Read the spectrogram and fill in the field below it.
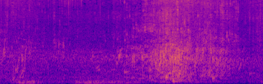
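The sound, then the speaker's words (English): A kayak paddle dips and pulls through the water of the River Thames on a Thursday evening, a soft swish and gurgle that swells once mid-clip over a steady low wash of moving water, with no voices. “I'm here as a member of Chelsea Kayak Club kayaking on the Thames on a Thursday evening.”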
